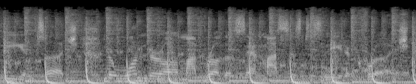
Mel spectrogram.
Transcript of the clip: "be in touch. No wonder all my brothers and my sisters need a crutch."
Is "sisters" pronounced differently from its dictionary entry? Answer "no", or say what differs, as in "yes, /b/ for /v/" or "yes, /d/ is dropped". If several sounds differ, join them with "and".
no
